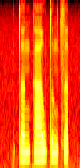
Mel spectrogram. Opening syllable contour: low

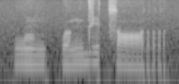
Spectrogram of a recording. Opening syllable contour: low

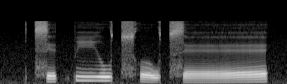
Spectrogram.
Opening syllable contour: rising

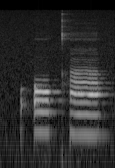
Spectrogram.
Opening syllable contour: low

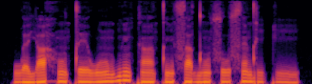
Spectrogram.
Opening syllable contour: low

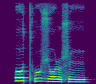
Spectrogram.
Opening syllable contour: high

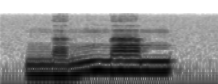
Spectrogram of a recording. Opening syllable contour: rising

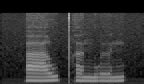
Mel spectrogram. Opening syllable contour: rising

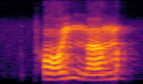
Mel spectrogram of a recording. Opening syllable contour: rising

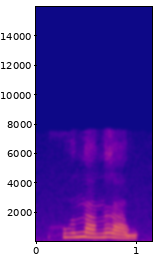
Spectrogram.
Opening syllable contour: rising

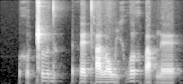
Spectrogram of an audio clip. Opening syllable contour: low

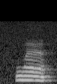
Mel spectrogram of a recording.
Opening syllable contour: falling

